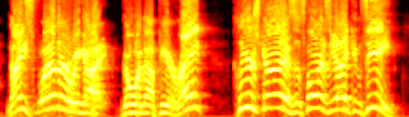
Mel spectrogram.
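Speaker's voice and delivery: loud chatter, talking over others, steamrolling. Retelling a man in the middle talking over two people going after each other: imitating loud talking over others. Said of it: "He's just talking loudly over them".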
